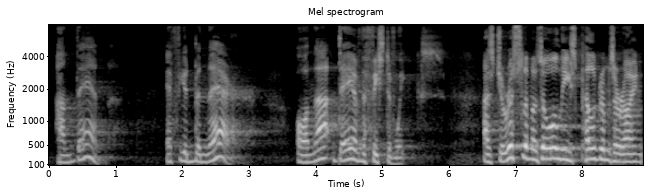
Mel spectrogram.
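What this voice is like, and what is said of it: Ballymena accent. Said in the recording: “Ballymena folk are a bit like Galileans because we're, you know, our accent betrays us. And I thought my accent betrayed me”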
